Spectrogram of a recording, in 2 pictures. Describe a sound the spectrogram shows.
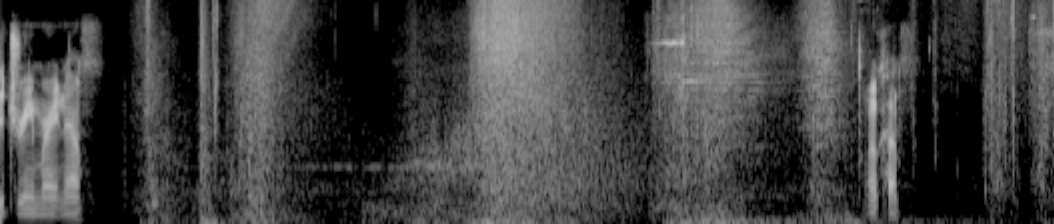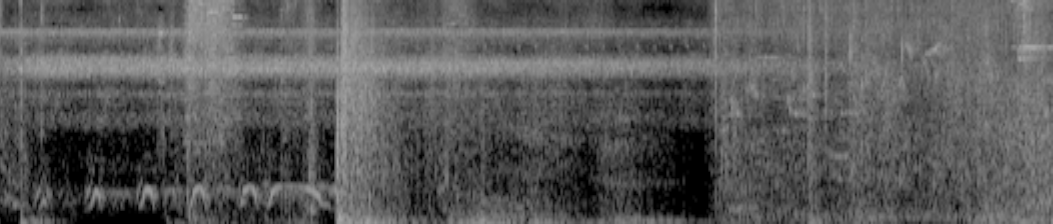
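A card game plays soft whooshes and chimes as cards move.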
